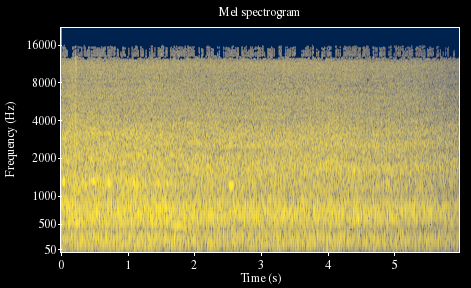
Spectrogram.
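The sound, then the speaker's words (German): Rushing whitewater on the Neckar river roars steadily in a dense, unbroken wash of noise, loud throughout, easing off only slightly toward the end. “Kraftvoll, ungezähmt und respekteinflößend. Wer Wildwassersport betreibt, setzt sich mit dem Wasser als Naturgewalt auseinander.”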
